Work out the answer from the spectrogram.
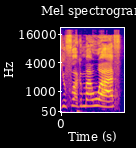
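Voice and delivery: high, loud mock-outraged foreigner voice; hammed-up shouted accusation; Borat. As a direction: yell it in a comic put-on accent. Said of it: "He's, like, in the car".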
